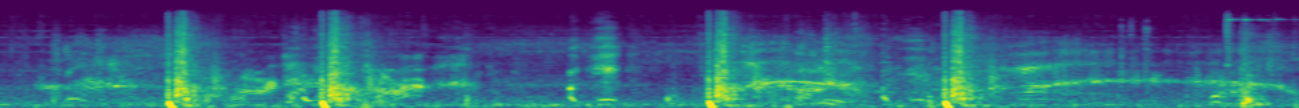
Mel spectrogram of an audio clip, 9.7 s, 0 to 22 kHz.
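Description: Sharp gunshots ring out in the survival horror game Resident Evil 2 Remake, several spaced single shots over game ambience and music, while a voice talks throughout.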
